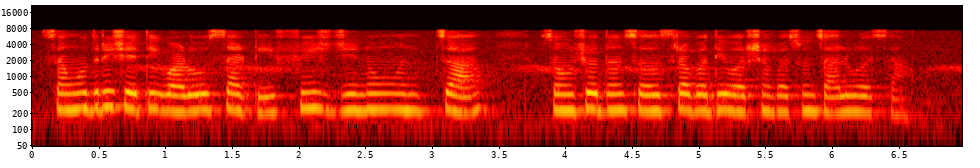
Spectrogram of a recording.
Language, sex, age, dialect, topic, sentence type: Marathi, female, 18-24, Southern Konkan, agriculture, statement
